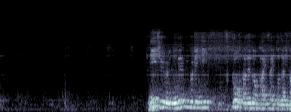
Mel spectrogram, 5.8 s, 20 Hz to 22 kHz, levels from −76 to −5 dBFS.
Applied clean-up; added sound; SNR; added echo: neural separator model SepFormer DNS4.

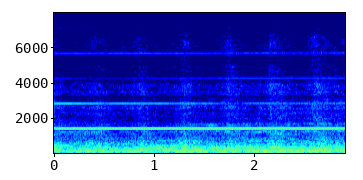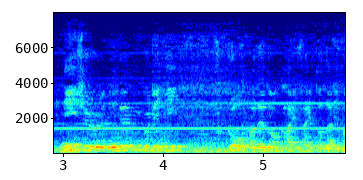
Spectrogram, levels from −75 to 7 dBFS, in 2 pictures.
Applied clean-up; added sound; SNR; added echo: none; Wind instrument, woodwind instrument; 17 dB; reverberation time 0.7 s.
